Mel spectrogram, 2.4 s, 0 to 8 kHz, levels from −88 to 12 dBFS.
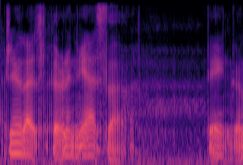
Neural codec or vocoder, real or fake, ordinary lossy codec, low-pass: autoencoder, 22.05 kHz, a latent of 192 numbers a frame, VITS, trained on many speakers; fake; none; 7.2 kHz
